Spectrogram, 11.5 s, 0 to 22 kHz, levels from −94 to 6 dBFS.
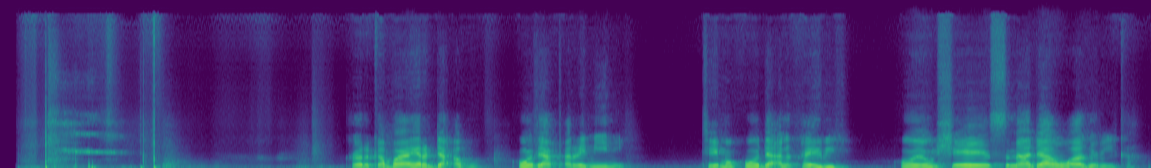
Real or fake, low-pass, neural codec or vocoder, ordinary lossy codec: fake; none; autoencoder, 48 kHz, 32 numbers a frame, DAC-VAE, trained on Japanese speech; none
